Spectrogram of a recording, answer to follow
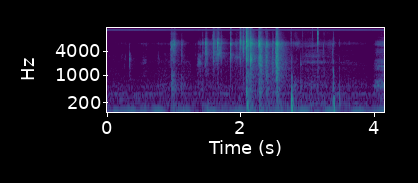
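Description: Light plastic clicks and rattles from a handled plastic measuring spoon, growing into a quick flurry of clicks in the middle, as a teaspoon of borax powder is tipped into a bowl of water.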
